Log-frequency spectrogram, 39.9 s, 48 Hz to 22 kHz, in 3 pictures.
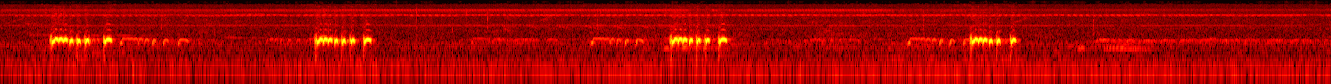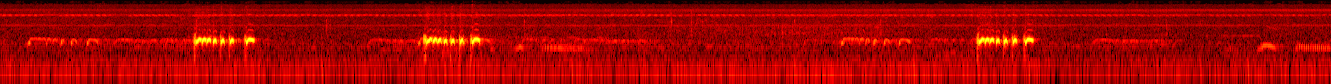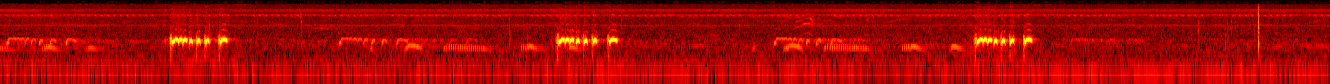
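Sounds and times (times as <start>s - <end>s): dove cooing: 0.4s - 1.9s, 2.6s - 3.8s, 5.9s - 7.3s, 9.1s - 10.2s, 10.8s - 12.8s, 13.6s - 15.9s, 17.0s - 19.6s, 21.7s - 23.7s, 25.6s - 29.0s, 30.0s - 32.8s, 34.4s - 37.6s.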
